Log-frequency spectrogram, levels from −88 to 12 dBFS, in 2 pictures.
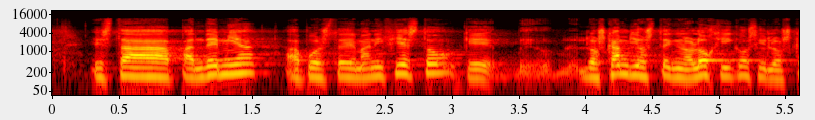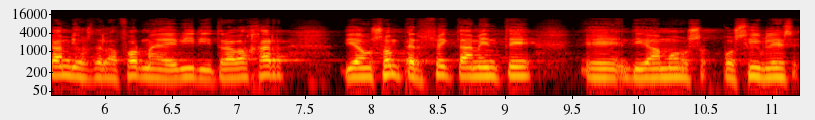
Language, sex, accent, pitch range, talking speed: Spanish, male, Spanish, 135-160 Hz, 140 wpm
